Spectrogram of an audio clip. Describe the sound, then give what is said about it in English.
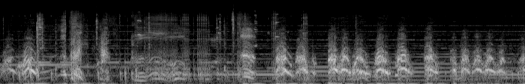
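Several dogs, including the telegrapher's dog Morris, gathered in a barn bark and yip in quick, overlapping, loud bursts, with a brief whimpering tone partway through and no talking. “From the Nome Telegraph office, the telegrapher's dog, Morris, spreads the news to the other dogs gathered in a barn.”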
